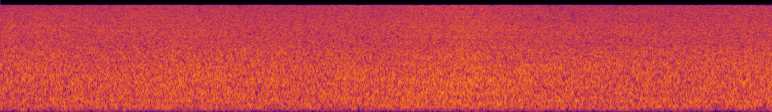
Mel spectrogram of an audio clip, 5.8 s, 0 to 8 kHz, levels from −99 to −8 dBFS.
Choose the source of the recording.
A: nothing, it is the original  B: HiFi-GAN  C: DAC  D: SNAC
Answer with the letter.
A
